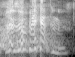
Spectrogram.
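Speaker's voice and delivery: laughing through the words. Real, not acted. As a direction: giggle it out between bites. Laughing while eating onion.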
